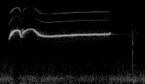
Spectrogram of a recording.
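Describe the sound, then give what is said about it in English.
A single clear, whistled eastern wood pewee song: a brief wavering start that settles into a long, slightly falling note lasting about a second, distinct over quiet background hiss. “As a result, the eastern wood pewee is now a species of high conservation concern.”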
